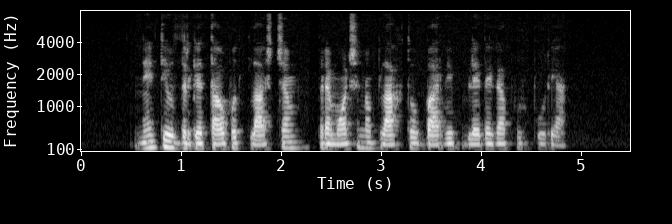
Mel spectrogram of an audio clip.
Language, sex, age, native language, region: Slovenian, male, 18-29, Slovenian, Coastal Karst region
